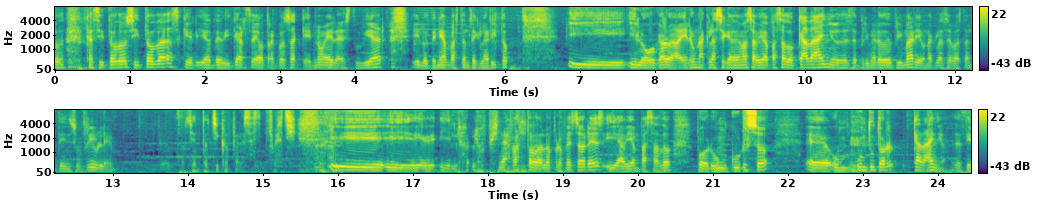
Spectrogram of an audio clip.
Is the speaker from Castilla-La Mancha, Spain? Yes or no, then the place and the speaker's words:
yes; Albacete, Castilla-La Mancha, Spain; De Albacete. Yo soy albaceteño.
